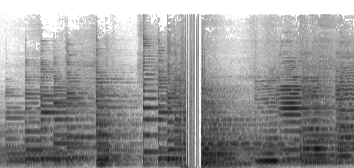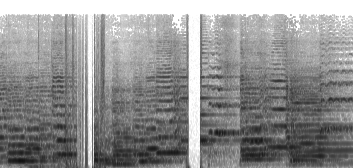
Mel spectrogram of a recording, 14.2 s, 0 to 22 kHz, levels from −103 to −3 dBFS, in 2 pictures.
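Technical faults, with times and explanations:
3.62–4.09 s, 8.39–9.18 s and 10.81–11.12 s, intermittent contact: a loose cable or plug connection briefly breaks, so the signal path opens for about 310 ms, 330 ms and 240 ms respectively. Each time the sound drops out abruptly with crackle at the edges as the contact scrapes open and closed, and faint hiss remains while the line is disconnected, before the audio snaps back once the contact reseats.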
